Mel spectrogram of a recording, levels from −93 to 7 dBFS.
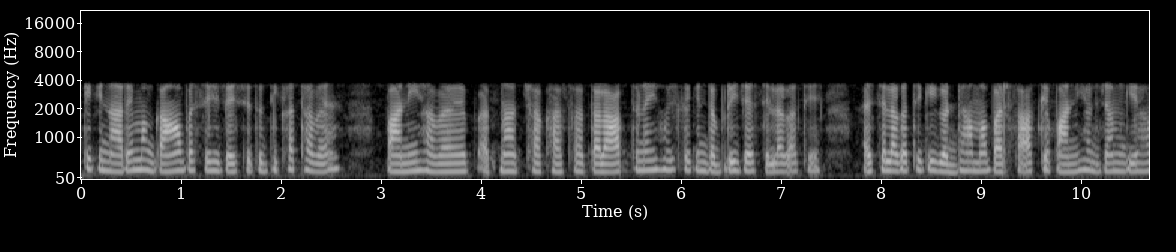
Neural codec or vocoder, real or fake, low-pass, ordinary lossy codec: none; real; 3.6 kHz; none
